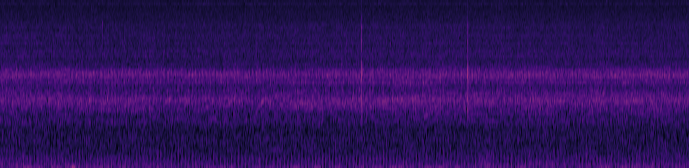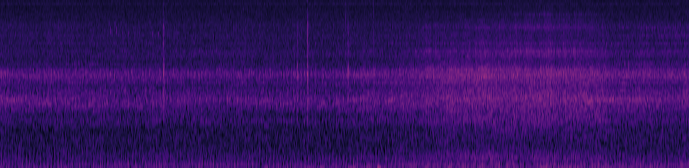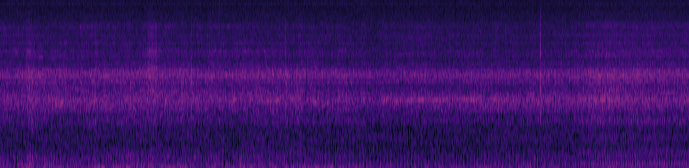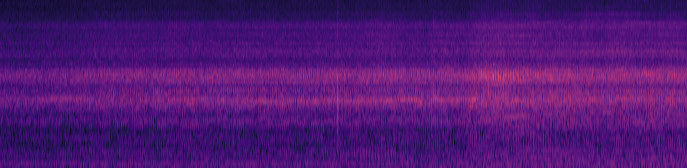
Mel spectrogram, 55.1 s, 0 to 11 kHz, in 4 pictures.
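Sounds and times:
quad bike engine running: 0.0 - 55.0.

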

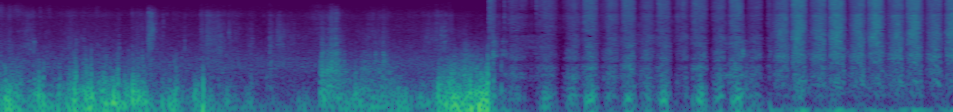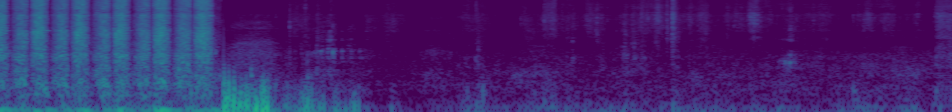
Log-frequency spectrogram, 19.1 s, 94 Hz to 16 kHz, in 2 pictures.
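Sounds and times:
hand saw cutting wood: 4.9 - 11.8.

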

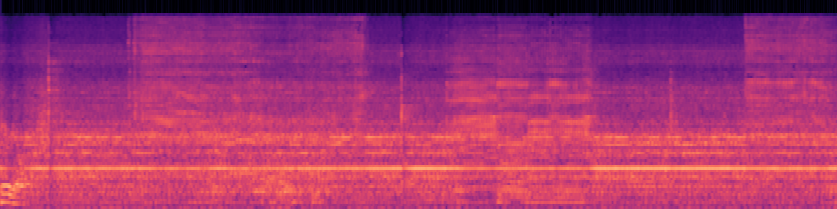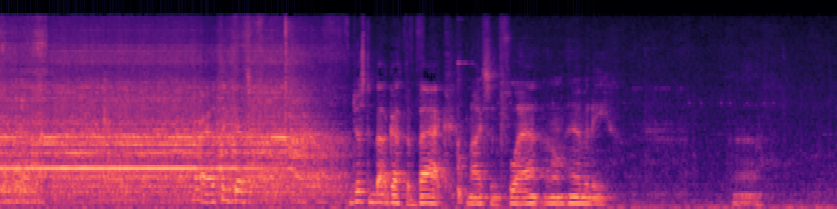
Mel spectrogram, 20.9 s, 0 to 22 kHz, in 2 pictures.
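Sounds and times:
wood lathe humming: 0.0 - 14.8.

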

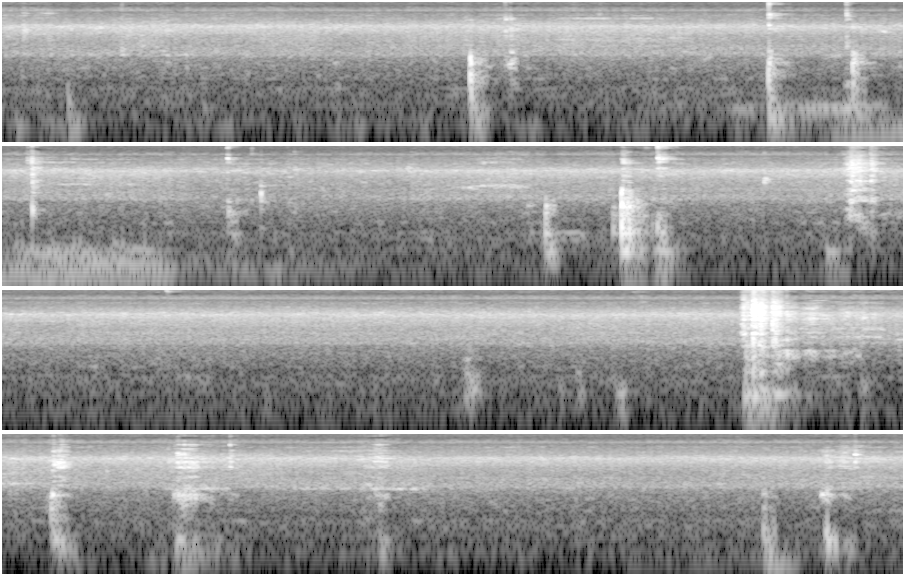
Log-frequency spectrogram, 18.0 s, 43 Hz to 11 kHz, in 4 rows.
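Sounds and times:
low handling rumble: 4.3 - 5.5.

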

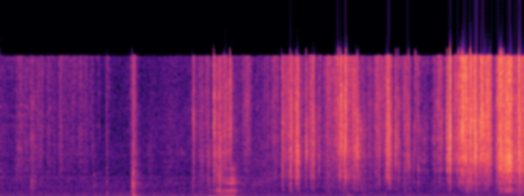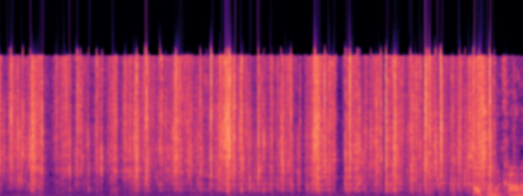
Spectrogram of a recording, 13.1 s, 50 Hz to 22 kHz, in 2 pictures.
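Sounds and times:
waxed paper wrapper crinkling and tearing: 2.6 - 13.0.

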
